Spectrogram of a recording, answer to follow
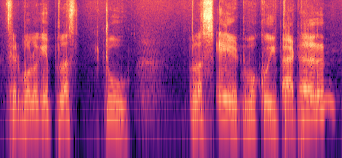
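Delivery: ordinary delivery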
